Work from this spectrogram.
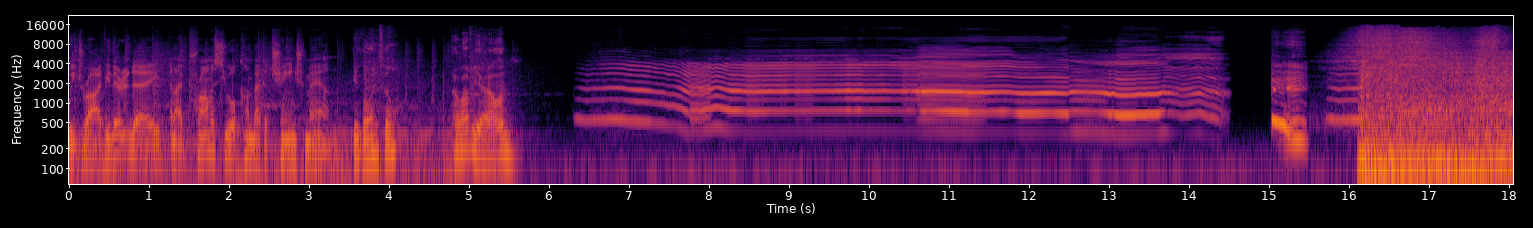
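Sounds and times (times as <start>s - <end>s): man whimpering: 6.3s - 16.3s
man wailing: 6.3s - 16.4s.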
